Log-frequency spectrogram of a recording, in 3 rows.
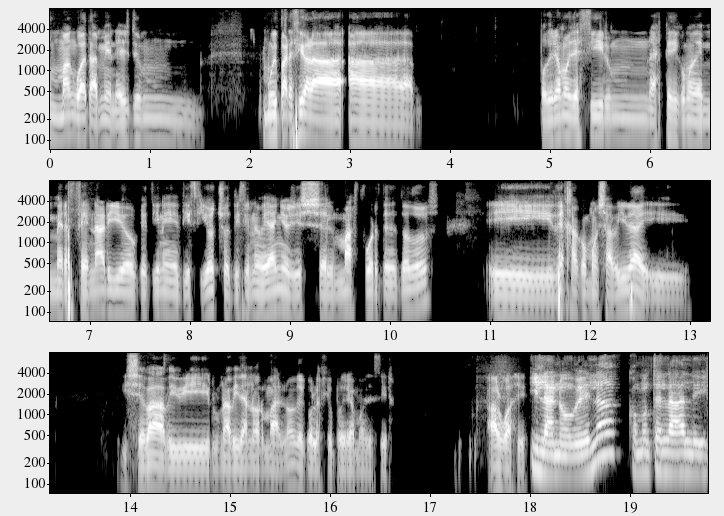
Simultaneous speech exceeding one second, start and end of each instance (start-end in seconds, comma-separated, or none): none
